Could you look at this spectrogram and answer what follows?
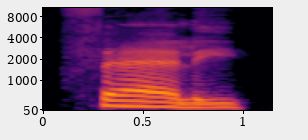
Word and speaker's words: fairly: Fairly likely as well R is silent fairly we do not say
